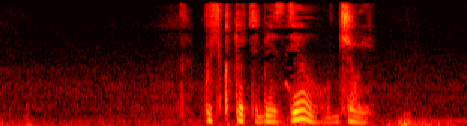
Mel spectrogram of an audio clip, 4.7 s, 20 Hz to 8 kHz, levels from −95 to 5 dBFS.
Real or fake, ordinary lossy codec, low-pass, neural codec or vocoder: real; MP3, 32 kbps; 7.2 kHz; none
